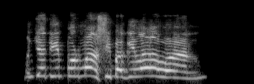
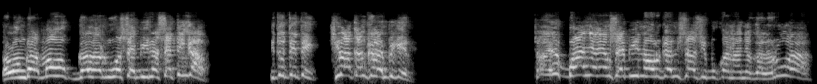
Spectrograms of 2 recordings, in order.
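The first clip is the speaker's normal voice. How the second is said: louder, sharp and final; harsh scolding; 3 semitones higher, 4 dB louder than usual. Real, not acted. Patron scolding the organisation members, loud and harsh. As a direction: slam the door on the discussion. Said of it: "Saya terpaksa keras ngomong karena tugas".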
